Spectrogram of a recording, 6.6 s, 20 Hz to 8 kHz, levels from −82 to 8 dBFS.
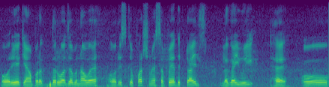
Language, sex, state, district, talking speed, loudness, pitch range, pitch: Hindi, male, Rajasthan, Bikaner, 175 wpm, -15 LUFS, 145-165 Hz, 155 Hz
